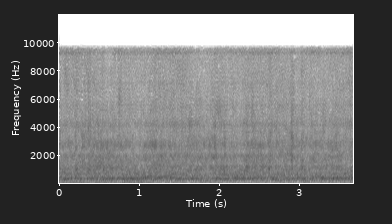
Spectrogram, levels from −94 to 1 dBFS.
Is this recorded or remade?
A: remade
